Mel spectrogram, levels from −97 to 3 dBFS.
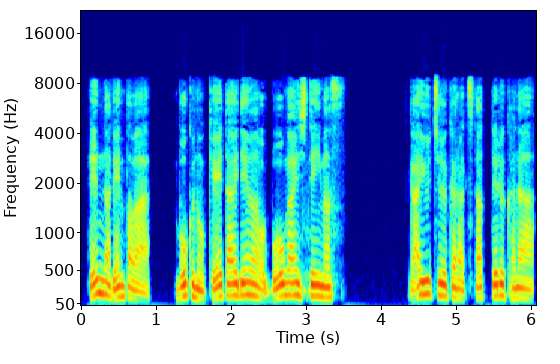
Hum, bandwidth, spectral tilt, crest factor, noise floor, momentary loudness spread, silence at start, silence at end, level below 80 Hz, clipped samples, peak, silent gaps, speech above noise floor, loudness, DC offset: none; 9.2 kHz; -6 dB/octave; 16 dB; -81 dBFS; 7 LU; 0.1 s; 0.05 s; -72 dBFS; under 0.1%; -6 dBFS; none; 61 dB; -21 LUFS; under 0.1%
